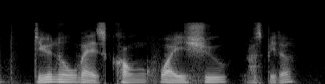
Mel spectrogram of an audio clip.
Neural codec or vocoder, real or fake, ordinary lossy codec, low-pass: codec, 16 kHz, about 1 kbps, DyCAST, with the encoder's durations; fake; AAC, 32 kbps; 7.2 kHz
